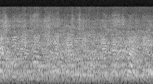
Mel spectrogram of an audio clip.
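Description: Several voices talking over one another: photographers' chatter around a red carpet, with no clear words.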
